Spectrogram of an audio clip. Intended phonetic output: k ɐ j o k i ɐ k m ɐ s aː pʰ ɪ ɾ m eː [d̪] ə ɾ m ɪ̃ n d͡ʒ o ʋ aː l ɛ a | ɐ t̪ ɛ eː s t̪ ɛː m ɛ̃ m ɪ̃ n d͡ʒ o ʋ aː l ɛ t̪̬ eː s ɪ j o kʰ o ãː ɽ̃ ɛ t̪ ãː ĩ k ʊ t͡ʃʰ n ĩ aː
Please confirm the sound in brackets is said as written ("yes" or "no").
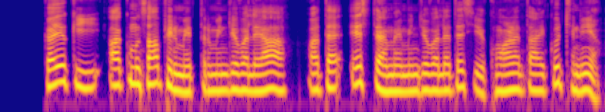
no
